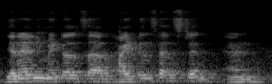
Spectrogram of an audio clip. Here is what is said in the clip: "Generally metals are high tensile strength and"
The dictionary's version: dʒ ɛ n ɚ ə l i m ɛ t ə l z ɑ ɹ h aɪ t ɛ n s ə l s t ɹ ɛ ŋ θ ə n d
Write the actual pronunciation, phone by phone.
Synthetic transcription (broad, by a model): dʒ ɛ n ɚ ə l i m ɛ t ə l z ɑ ɹ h aɪ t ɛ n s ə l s t ɛ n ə n d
